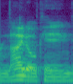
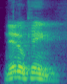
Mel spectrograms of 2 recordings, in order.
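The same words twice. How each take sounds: First: Nidoking with a long first vowel, "NIGH-doh-king"; long-i pronunciation. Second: Nidoking with a short first vowel, "NID-oh-king"; short-i pronunciation. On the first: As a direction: say Nidoking starting like "night". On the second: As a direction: say Nidoking starting like "nid", not "night". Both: Shown as a demonstration. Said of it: "knows actually the correct pronunciation".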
